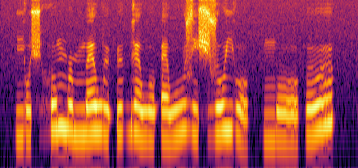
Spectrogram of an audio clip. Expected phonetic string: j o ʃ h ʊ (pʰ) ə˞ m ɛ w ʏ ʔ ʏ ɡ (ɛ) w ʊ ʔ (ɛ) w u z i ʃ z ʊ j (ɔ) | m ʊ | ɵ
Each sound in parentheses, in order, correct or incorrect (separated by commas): incorrect, correct, correct, incorrect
